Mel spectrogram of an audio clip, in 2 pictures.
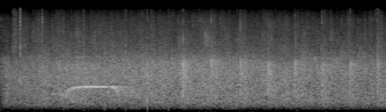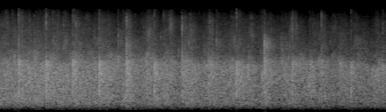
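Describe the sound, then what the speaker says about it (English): Graduates at a Macquarie University graduation ceremony turn to face their families and friends and give a big round of applause, a steady crowd clapping that stays loud and even from start to finish with no talking over it. "give them one very big round of applause"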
